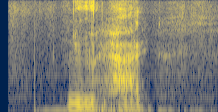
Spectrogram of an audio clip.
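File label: "nv3hai2", Mandarin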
